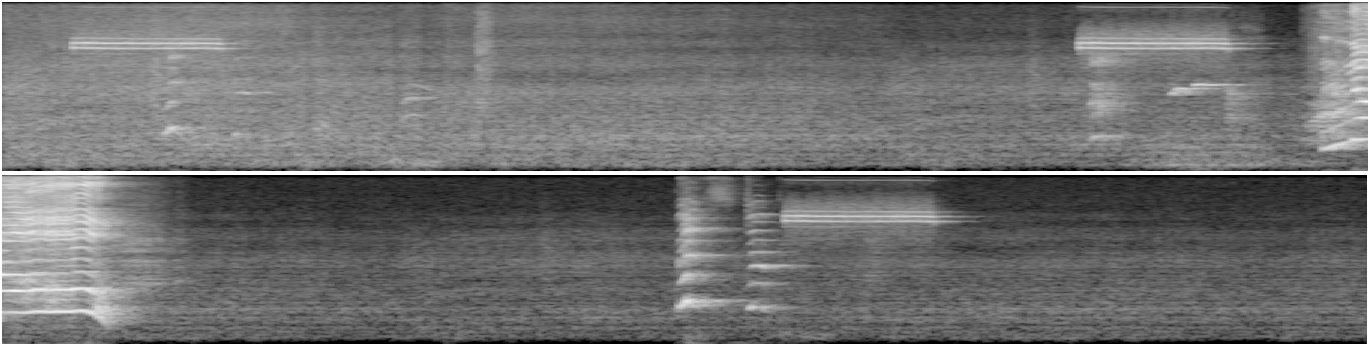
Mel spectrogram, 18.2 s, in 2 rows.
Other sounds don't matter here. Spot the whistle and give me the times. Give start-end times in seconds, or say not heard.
0.5-1.6, 7.2-8.3, 14.3-15.4.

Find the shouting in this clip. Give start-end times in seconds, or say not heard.
1.1-2.8, 8.8-9.8, 13.6-14.2.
